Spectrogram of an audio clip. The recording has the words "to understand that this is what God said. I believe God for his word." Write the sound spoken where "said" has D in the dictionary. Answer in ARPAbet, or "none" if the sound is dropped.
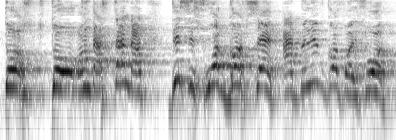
D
